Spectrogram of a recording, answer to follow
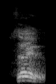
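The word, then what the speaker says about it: Sioux: It's pronounced sue.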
